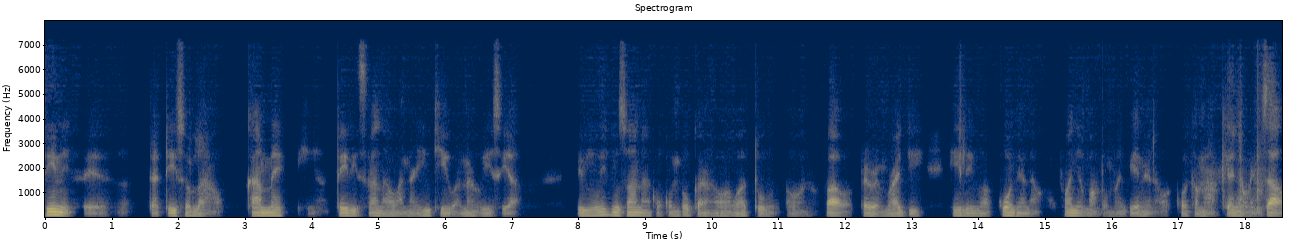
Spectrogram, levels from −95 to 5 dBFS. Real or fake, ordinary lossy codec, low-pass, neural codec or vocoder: fake; MP3, 48 kbps; 7.2 kHz; codec, 16 kHz, about 1 kbps, DyCAST, with the encoder's durations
